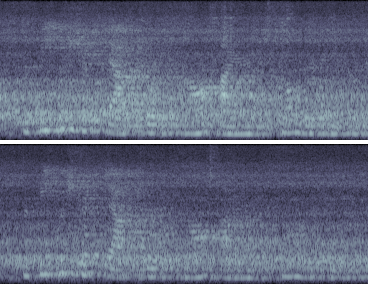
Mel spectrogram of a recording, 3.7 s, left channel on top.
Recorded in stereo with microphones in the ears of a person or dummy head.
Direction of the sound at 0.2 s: 30° right (ahead or behind).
